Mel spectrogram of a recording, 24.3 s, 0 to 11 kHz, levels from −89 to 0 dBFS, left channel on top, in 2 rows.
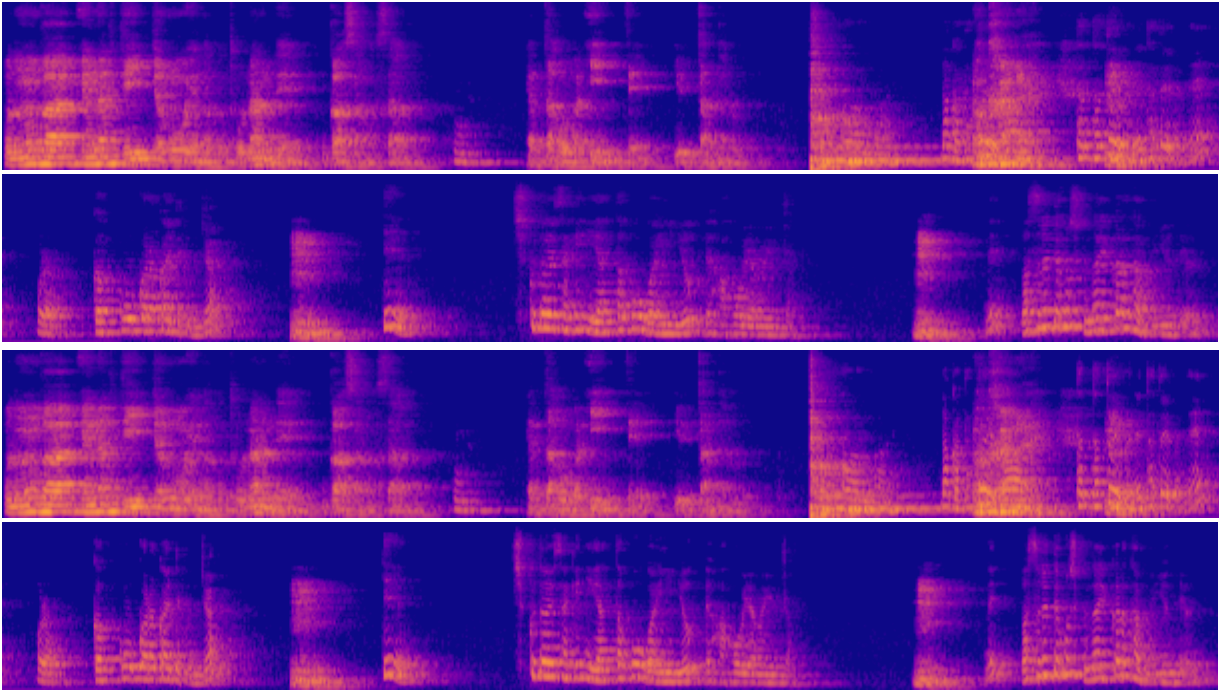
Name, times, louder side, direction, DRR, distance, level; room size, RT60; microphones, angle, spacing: voice 1, 0.0-3.0 3.3-4.1 5.2-6.4 6.7-7.4 9.7-10.3 10.6-11.2 15.0-15.3 21.3-21.5, equal, 20° left, -6 dB, 3.5 m, -30 dB
voice 2, 8.1-9.0 9.4-10.3 10.7-12.0 12.5-12.7 13.1-14.3 16.0-16.2 17.3-19.9 22.0-24.1, equal, 45° right, 3 dB, 1.3 m, -33 dB
sound 1, 8.1-10.1, equal, 65° right, 1.6 m, -33 dB
7.9 x 6.5 x 4.7 m, 0.96 s
head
